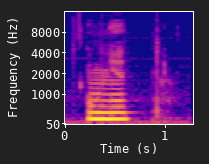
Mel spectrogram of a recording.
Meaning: 1. can (to be able) 2. to speak, to understand (object: language)
- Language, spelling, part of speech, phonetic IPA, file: Czech, umět, verb, [ˈumɲɛt], Cs-umět.ogg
